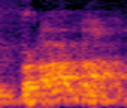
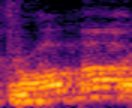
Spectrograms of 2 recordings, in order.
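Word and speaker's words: Bråmå: It reads Brahma to us, but I understand that it's pronounced Bromo, if I don't butcher her name.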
